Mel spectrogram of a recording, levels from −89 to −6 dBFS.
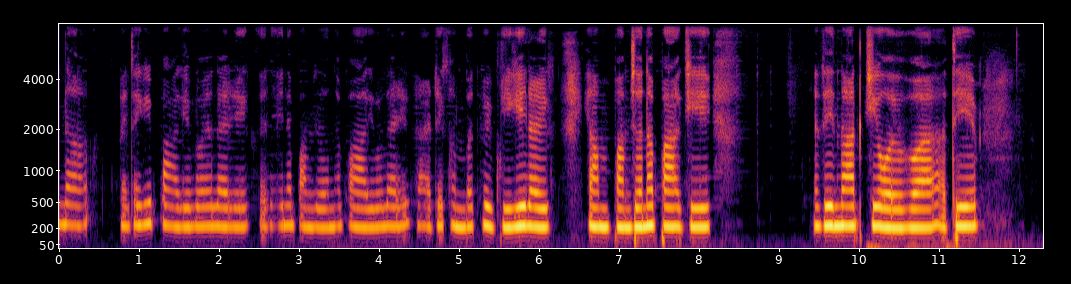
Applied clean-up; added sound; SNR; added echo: neural mask model DeepFilterNet 3.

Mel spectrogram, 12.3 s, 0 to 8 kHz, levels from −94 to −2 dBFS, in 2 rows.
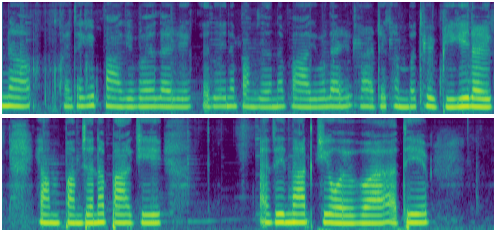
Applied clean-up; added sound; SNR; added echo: neural separator model SepFormer DNS4.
